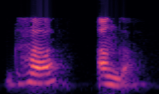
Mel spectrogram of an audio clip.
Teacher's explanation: अब आप देखिए सभी वर्णों में अ का उच्चारण आया है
